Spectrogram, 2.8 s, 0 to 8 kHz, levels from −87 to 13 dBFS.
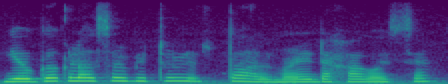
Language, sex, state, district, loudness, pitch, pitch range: Assamese, female, Assam, Kamrup Metropolitan, -15 LUFS, 265 Hz, 240-305 Hz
